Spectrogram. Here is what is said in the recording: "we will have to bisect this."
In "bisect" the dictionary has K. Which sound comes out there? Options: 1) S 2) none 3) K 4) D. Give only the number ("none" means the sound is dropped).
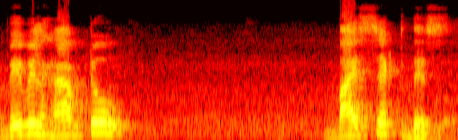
3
